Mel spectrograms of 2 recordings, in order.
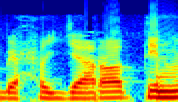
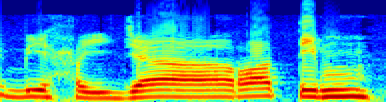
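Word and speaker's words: بِحِجَارَةٍ: tanwin bertemu dengan mim bacanya bukan behel jarotin lagi tapi bihijaratim nah bihijaratim ditahan seperti itu ya nak ini ayat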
